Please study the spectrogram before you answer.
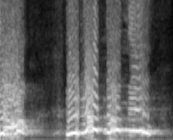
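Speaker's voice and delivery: shouting, high and loud, threatening; furious threat. Retold or imitated. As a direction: yell it like you've lost your cool. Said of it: "I lost control of myself".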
